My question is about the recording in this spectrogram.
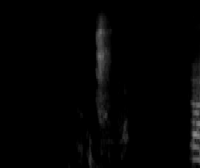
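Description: A brief, breathy vocal exclamation from one person, a short hissing burst about a second in after a moment of silence, just before more speech starts near the end.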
